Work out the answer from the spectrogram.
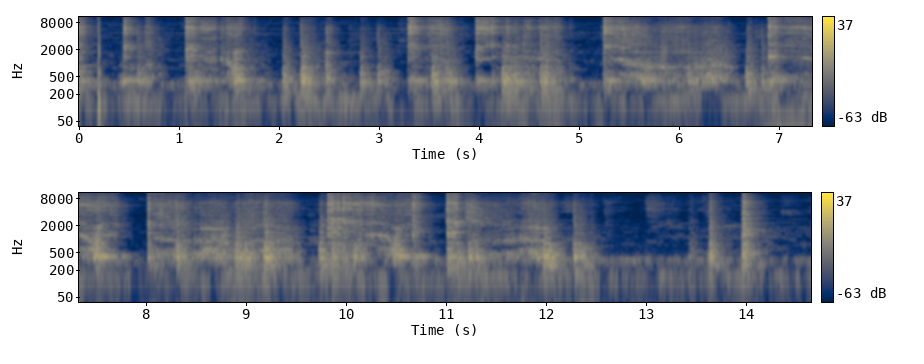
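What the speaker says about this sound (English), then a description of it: "Stir it well." A pot of milk being stirred while making a simple vegetarian simui (vermicelli) dish, with repeated clinks and scrapes of a utensil against the pot's sides in close, uneven bursts with brief pauses.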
